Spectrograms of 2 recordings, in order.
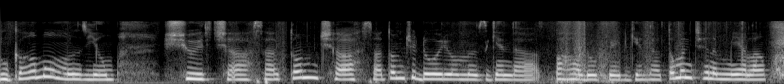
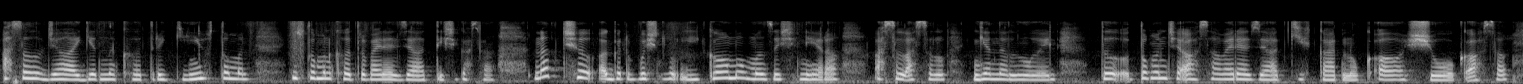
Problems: none marked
